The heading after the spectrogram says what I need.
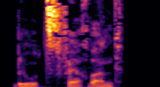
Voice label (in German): "blutsverwandt", German; adjectives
